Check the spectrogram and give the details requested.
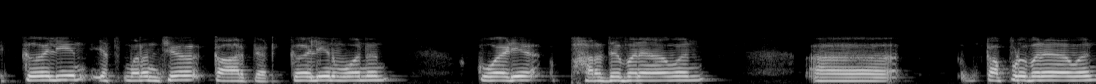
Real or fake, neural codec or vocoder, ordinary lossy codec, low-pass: real; none; Opus, 64 kbps; 3.6 kHz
